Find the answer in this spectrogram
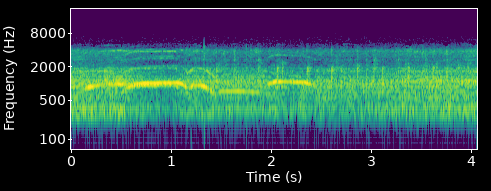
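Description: Pure stock race cars running as a pack on a dirt oval, a steady engine din with one engine note rising, holding and dropping away about half a second in and briefly again at two seconds.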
